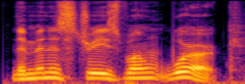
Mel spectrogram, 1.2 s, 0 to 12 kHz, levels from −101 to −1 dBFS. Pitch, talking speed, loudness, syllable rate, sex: 150 Hz, 195 wpm, -15 LUFS, 5.3 syllables/s, male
